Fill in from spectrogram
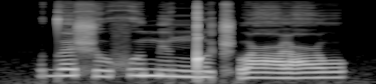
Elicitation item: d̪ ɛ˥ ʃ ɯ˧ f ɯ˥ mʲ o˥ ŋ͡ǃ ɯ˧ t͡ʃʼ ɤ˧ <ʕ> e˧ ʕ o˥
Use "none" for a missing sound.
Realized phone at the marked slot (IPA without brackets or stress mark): ʕ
